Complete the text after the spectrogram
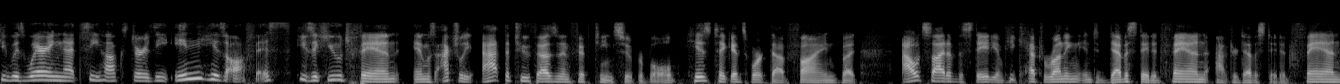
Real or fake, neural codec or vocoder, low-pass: fake; codec, 16 kHz, 1.1 kbps, Voila-Tokenizer; 7.2 kHz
